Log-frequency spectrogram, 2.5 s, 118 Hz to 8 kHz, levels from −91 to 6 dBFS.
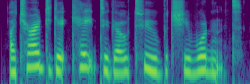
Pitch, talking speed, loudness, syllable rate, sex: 230 Hz, 265 wpm, -17 LUFS, 4.9 syllables/s, female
